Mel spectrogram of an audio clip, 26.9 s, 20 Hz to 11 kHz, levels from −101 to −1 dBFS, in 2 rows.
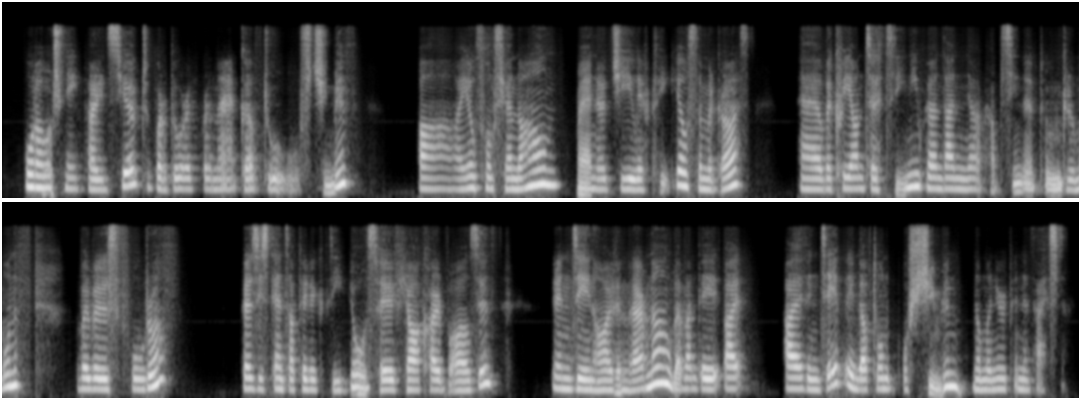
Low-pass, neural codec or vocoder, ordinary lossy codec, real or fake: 7.2 kHz; codec, 16 kHz, 0.5 kbps, X-Codec, HuBERT features, trained on LibriSpeech; none; fake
